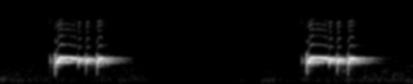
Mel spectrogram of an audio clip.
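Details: Night song of a local Indonesian zebra dove, a lure to prompt caged birds to sing: two short, broken cooing phrases roughly two and a half seconds apart, clean quiet background.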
